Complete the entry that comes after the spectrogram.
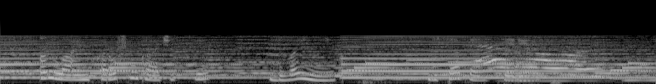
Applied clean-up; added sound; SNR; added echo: none; Wind instrument, woodwind instrument + Keyboard (musical); -2 dB; none.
